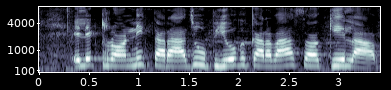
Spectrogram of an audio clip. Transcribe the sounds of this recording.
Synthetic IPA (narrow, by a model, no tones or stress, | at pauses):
elek̚ʈɾɔnik̚t̪aɾad͡ʒuːpjoɡkəɾbasə̃kelab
